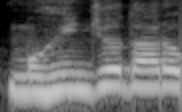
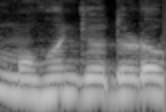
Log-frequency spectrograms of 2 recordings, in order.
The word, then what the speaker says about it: मोहनजोदड़ो: दूसरे नंबर पे मोहनजोदड़ो देखो मोहनजोदड़ो बोलो या मोहनजोदड़ो बोलो कुछ भी जो आप अच्छे से प्रोनाउंस कर सको 1922 में इसकी शुरू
